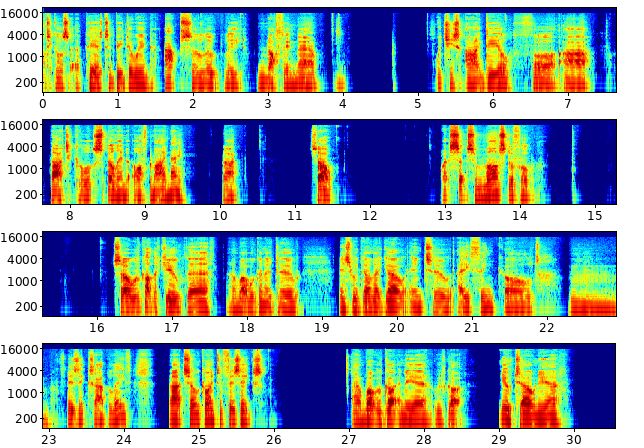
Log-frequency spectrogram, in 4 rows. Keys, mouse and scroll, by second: 0.8 middle click, 1.0 middle click, 1.0 middle click, 1.6 middle click, 1.7 middle click, 2.6 middle click, 3.8 0, 11.7 click, 12.6 click, 17.5-19.1 scroll, 25.9 click, 27.8 middle click, 27.9 middle click, 27.9 middle click, 29.1 click.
